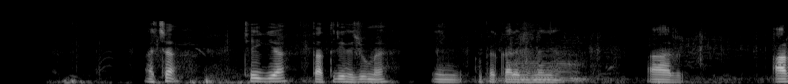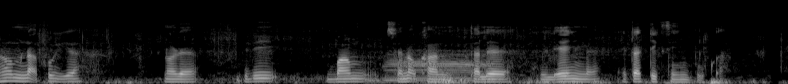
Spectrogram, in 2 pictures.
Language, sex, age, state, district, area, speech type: Santali, male, 18-30, West Bengal, Purba Bardhaman, rural, spontaneous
